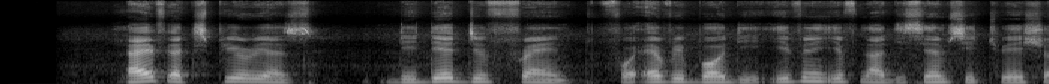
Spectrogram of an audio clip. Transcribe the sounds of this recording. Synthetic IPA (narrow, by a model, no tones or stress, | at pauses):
laɪfɛkspʰiɹiɛ̃ns | didedufɹɛ̃nd | fɔʔɛvɹibɔdiivɨ̃nifnadisẽmsit͡ʃueʃɔ̃n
